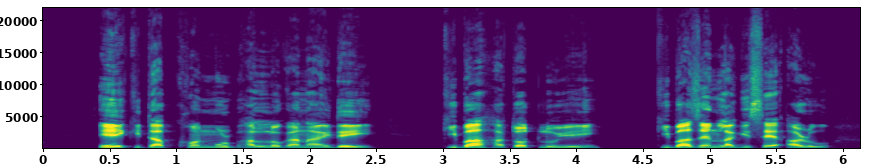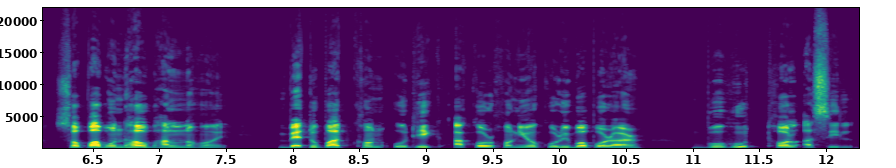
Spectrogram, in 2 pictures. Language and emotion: Assamese, neutral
